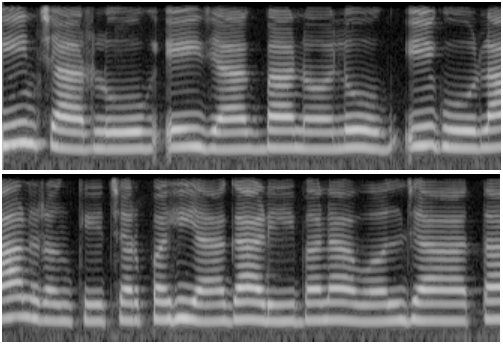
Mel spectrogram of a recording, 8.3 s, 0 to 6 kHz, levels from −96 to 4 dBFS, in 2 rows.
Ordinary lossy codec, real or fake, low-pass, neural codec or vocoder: none; real; 5.4 kHz; none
